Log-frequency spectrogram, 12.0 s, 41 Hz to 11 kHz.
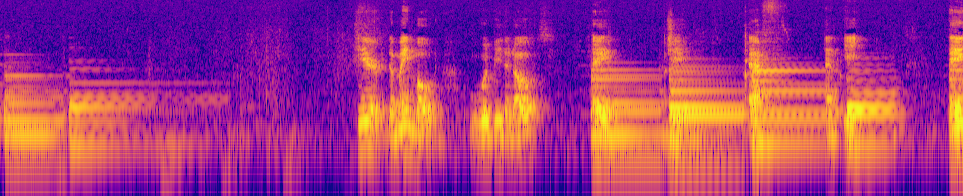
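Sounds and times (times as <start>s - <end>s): guitar plucked notes: 0.0s - 3.8s, 7.4s - 12.0s
man talking: 4.4s - 10.9s.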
